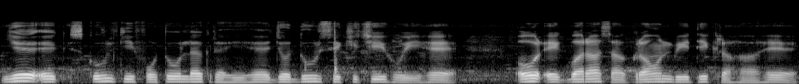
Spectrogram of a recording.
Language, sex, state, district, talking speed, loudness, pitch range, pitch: Hindi, male, Arunachal Pradesh, Lower Dibang Valley, 170 wpm, -17 LUFS, 110-125 Hz, 115 Hz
